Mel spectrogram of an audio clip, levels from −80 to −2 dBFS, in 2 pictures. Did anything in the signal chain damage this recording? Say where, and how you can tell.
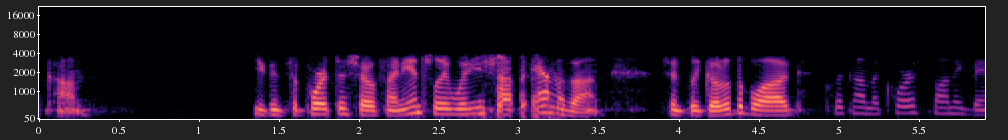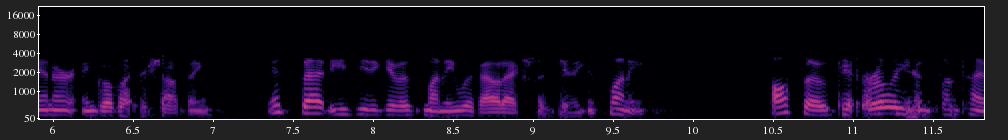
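Yes. The damage happened on the radio link, as AMR bit errors in the mobile codec stream. There are four bursts: 2.68–3.32 s after "the show financially when", 6.32–6.76 s after "corresponding banner and go", 8.92–9.29 s after "give us money without" and before "us money", and 10.82–11.64 s. In each burst the speech keeps its rough pitch and level but turns hoarse and gargly. The cause is a heavy error rate in the weakly protected bits. These errors scatter the excitation pulses and skew the fine gain and spectral parameters, and the checksum on the core bits never trips. On a spectrogram the harmonics inside the 300–3600 Hz line band smear into grainy noise for each burst. On the waveform the envelope stays intact but looks ragged within it.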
